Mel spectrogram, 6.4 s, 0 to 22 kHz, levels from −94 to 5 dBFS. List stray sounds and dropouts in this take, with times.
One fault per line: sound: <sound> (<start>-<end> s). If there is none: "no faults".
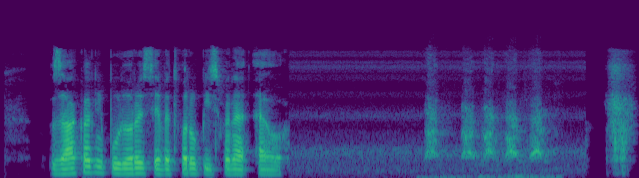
sound: bark (4.2-5.6 s)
